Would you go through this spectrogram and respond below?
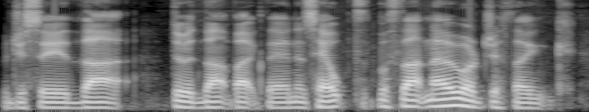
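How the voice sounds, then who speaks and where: A man's voice: on the low side, steady tone, moderate pace, no echo. A man hosting a podcast, asking short casual questions. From Scotland. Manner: short friendly prompts and questions. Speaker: podcast host.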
